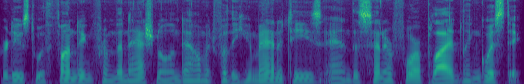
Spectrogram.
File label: Conversation with 59 year old white male Arkansas; american english dialect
